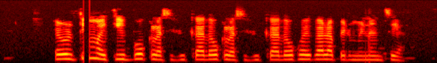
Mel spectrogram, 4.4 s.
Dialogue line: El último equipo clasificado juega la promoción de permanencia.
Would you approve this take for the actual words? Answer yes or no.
no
